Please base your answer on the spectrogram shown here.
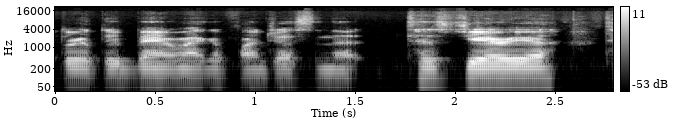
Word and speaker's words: Tessier: Find Justin at Tessier. How do you say it? Tessera on Sleeper on Facebook.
